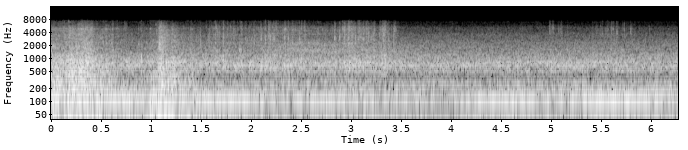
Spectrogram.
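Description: Inside a Kintetsu 1000 series train standing at its starting station: a steady low hum from the car's onboard equipment, with two short knocks near the start.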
